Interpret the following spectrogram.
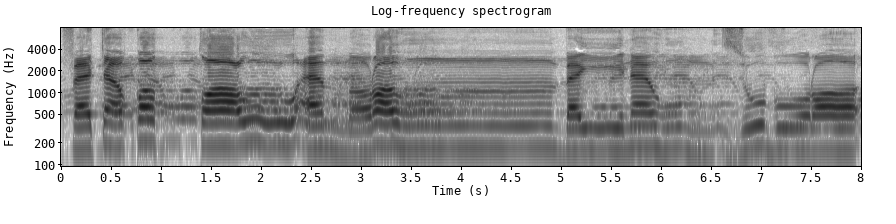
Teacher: ميم ساكنة وبعدها باء إخفاء مع الغنة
